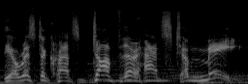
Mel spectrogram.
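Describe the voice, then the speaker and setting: A man's voice: high-pitched, normal speed, vocal fry, sharp tone, faint music behind, exaggerated voice. A man voicing a bitter, jealous male magician villain in a game, sneering and menacing. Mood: boastful. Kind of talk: game voice acting.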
